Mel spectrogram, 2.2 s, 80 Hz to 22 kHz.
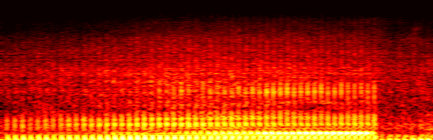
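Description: The CCM Spitfire Six's 600cc single-cylinder engine runs loud as the throttle is wound on and the revs rise under acceleration.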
